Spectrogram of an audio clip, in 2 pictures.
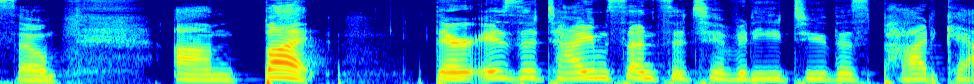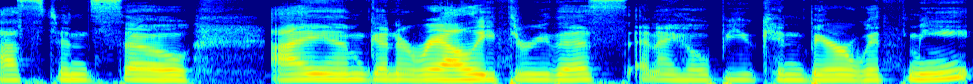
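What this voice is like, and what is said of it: Very raspy, hoarse voice. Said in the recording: “as you can probably already hear in my voice, I know I'm kind of a raspy voice person at baseline, but now I'm exceptionally raspy ... I get laryngitis ... this hoarseness that I am bringing today”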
